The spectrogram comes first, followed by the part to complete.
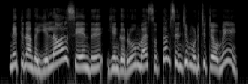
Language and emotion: Tamil, happy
